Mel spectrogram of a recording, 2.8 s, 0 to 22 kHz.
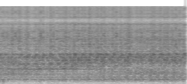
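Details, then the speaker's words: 1984 Toyota Cressida at idle: harsh chirpy squeal from a glazed, worn accessory drive belt, briefly quietened with water; new belts needed; owner also suspects a blocked fuel filter. "That belt's rooted. Got some water. That quietens it up just for a second so you can hear everything, but I got to put new belts on it."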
